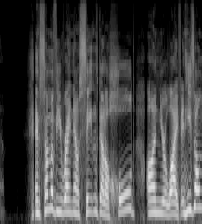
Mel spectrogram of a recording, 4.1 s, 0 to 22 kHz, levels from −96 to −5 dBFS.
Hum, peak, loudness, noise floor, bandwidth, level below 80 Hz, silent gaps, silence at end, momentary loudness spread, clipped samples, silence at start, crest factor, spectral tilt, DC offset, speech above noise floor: none; -6 dBFS; -24 LUFS; -75 dBFS; over 20 kHz; -64 dBFS; none; 0 s; 6 LU; under 0.1%; 0.65 s; 18 dB; -4.5 dB/octave; under 0.1%; 53 dB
